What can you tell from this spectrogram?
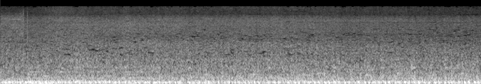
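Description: Motorcycle ridden through muddy floodwater flowing across the road, heard from on the bike: a steady low rumble of engine and rushing water.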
